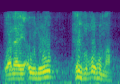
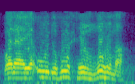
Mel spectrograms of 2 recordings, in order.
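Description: Both takes have the same delivery.

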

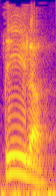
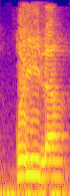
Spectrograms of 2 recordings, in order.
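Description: First: The lips stay spread, giving a clear i vowel. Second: The lips round, giving the vowel a u colour. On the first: The speaker calls it right. "لا، قيل" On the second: The speaker calls it wrong. "بيضم شفايفه وقت القاف، قيل، بطالعة مشوبة بالضمة"

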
